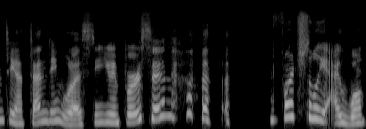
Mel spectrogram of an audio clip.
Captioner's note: laughs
